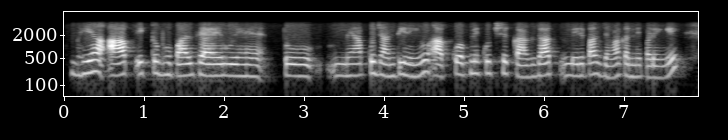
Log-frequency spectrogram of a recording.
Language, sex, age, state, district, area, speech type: Hindi, female, 30-45, Madhya Pradesh, Gwalior, urban, conversation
